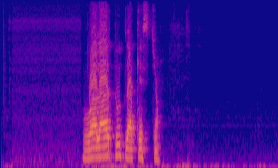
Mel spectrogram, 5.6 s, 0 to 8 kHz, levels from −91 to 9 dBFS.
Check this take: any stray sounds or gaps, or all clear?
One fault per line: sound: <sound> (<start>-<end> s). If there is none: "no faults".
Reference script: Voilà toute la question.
no faults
